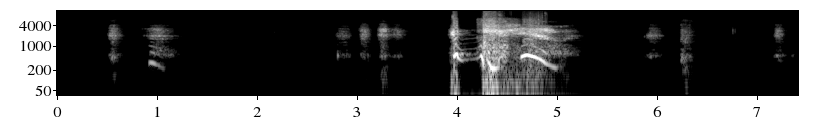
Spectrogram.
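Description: Short sniffing breaths build to one forceful, explosive sneeze with a voiced cry, then quiet sniffs; a strong ordinary sneeze.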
